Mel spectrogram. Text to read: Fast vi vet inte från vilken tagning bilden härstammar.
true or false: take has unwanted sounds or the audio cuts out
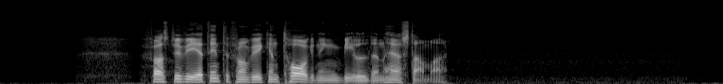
false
